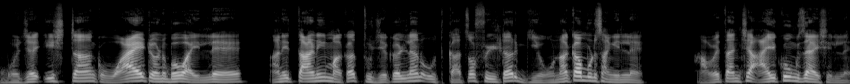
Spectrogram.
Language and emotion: Goan Konkani, disgusted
